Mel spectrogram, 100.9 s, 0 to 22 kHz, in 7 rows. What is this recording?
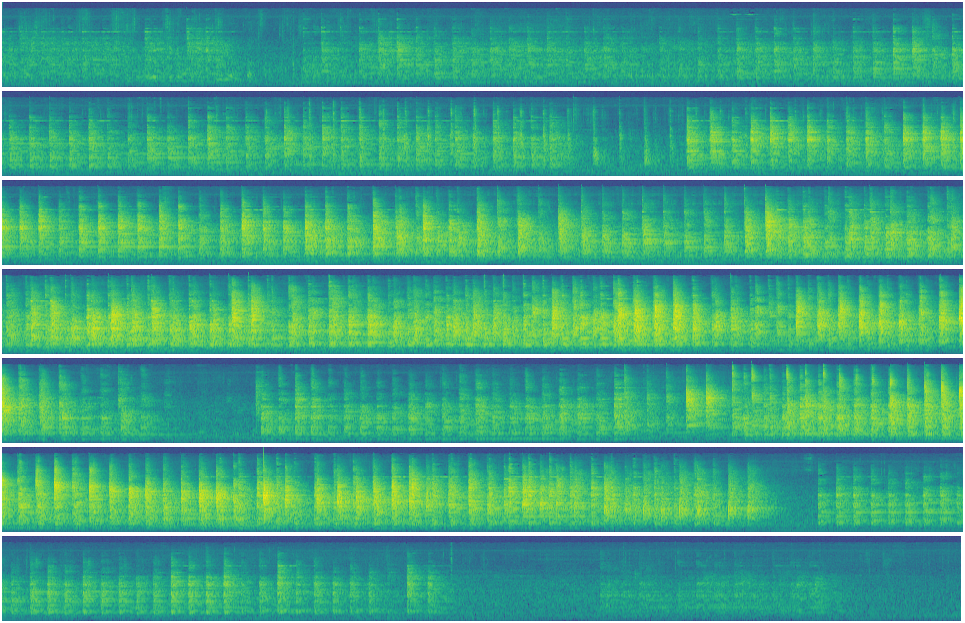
Ambiente - golpes de obra 2
Environment from workers arranging things...
MONO reccorded with Sennheiser 416
beats, workers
